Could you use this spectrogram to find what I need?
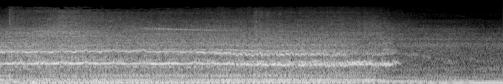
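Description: A truck engine roars loudly.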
